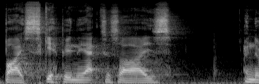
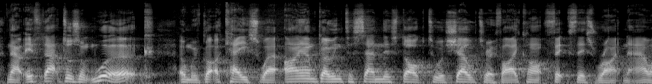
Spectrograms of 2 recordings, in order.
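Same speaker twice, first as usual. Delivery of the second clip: normal talking voice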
